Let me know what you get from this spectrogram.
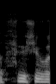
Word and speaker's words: Fischer: It's spelled, the name Fisher spelled with a C in it, which is a German spelling. Mm-hmm. Fisher with a German, F-I-S-C-H-E-R, it means a German fisherman.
